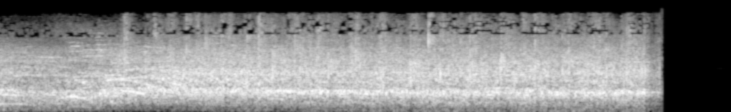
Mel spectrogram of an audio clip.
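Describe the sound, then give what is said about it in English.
A large crowd at an end-of-season English lower-league football match claps and cheers steadily after a goal by Jay Rich Begolo, a wave clap: a dense, continuous wash of applause with indistinct voices mixed in, then it cuts off abruptly. “Proper lower league English football response, like a bit of a wave clap. You can hear it coming through, mate.”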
